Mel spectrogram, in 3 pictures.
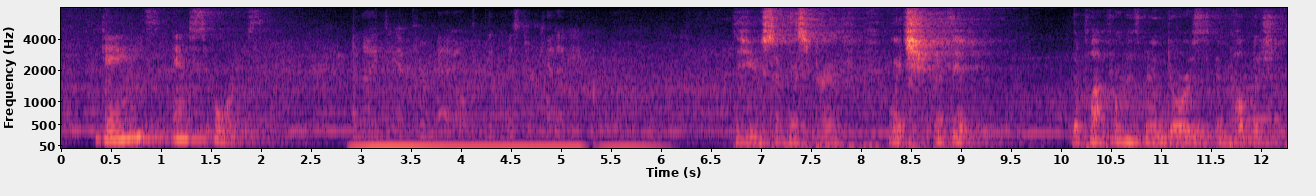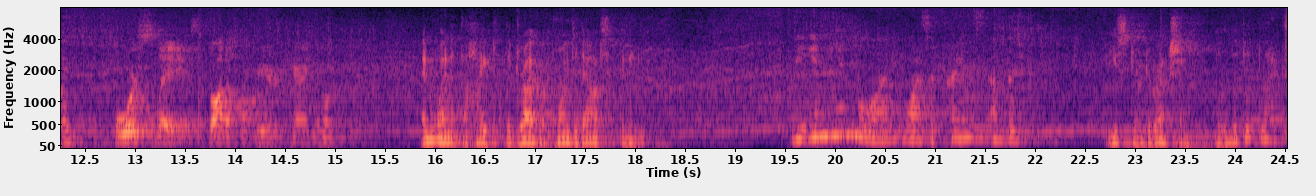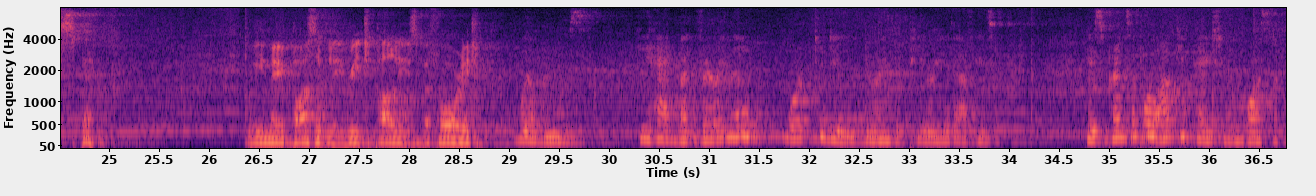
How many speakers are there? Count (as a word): six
